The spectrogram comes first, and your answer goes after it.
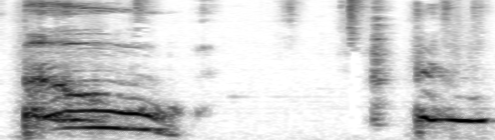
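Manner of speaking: high, punchy boom; triumphant high exclamation; gleeful boom. Real, not acted. Tower card drawn.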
